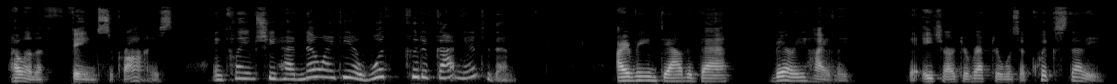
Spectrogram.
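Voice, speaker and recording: Low, lively woman reading a story. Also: normal speed. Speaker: audiobook reader. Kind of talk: scripted narration of fan fiction, with character dialogue.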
